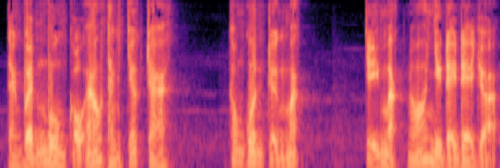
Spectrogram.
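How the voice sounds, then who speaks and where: A man narrating a ghost story in a steady, plain way. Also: fairly low pitch, normal speed, faint music behind.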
